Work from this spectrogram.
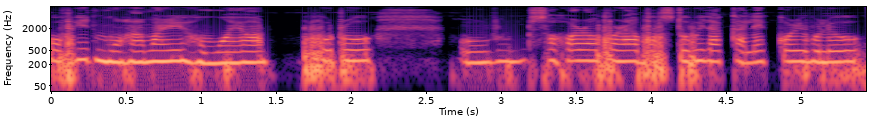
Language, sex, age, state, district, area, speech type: Assamese, female, 18-30, Assam, Dibrugarh, rural, spontaneous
